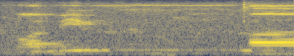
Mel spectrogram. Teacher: میم مشدد آ گئی ہے تو یہاں پہ کیا ہوگا؟ غنہ ہوگا. ومما اور میم کے بعد الف مدہ ہے.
